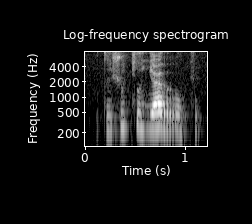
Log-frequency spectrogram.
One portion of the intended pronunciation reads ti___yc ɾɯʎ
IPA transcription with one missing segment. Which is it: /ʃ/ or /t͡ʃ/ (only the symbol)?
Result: ʃ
